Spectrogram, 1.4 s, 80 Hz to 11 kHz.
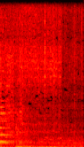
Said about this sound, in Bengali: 2-1 মিনিট এটাকে একটু কষাবো।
